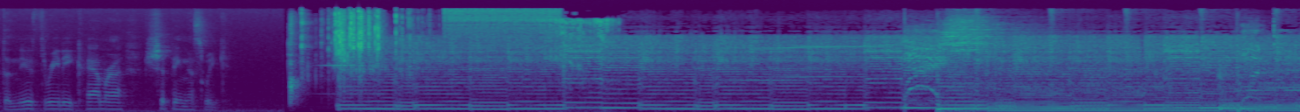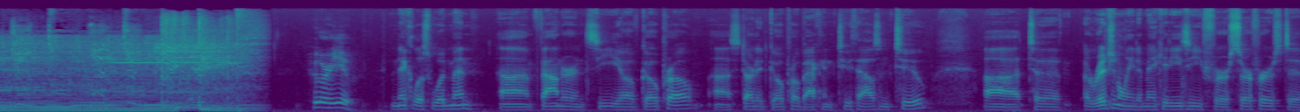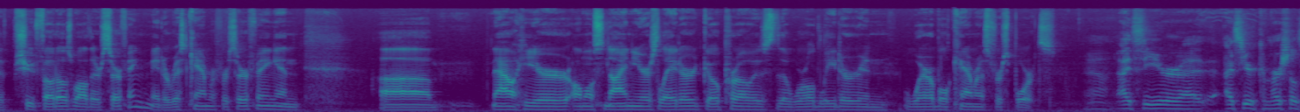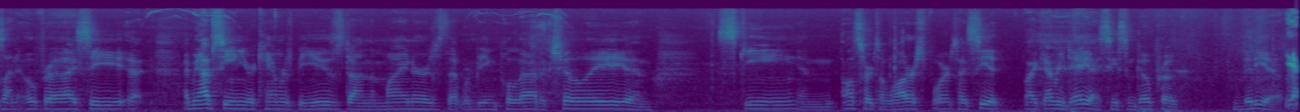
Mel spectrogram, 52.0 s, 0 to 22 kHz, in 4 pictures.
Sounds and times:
Speech: 0:00.0 - 0:02.3, 0:16.1 - 0:29.1, 0:29.8 - 0:45.6, 0:46.2 - 0:52.0
Music: 0:03.4 - 0:15.8.

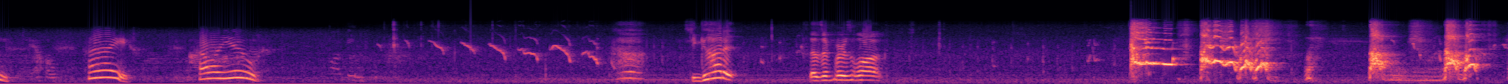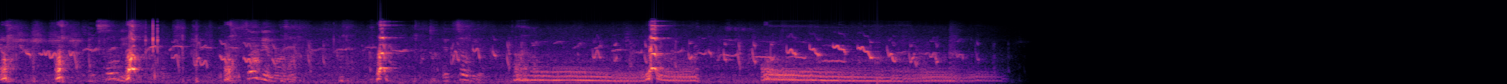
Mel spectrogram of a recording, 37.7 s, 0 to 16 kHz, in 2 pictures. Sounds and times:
Whimper (dog): 0:04.7 - 0:08.1, 0:12.2 - 0:16.5, 0:17.2 - 0:31.6.

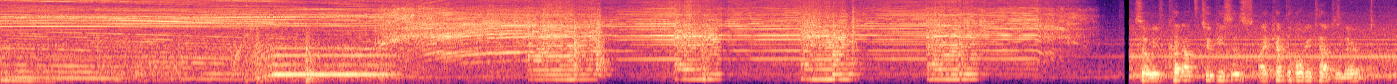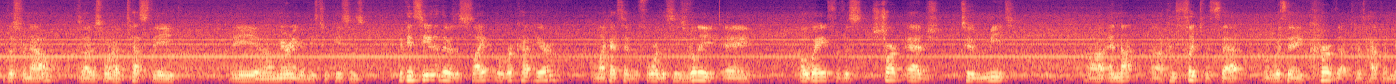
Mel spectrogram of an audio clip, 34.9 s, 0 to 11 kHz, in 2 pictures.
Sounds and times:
Drill: 0:00.0 - 0:13.8
Inside, small room: 0:00.0 - 0:34.9.

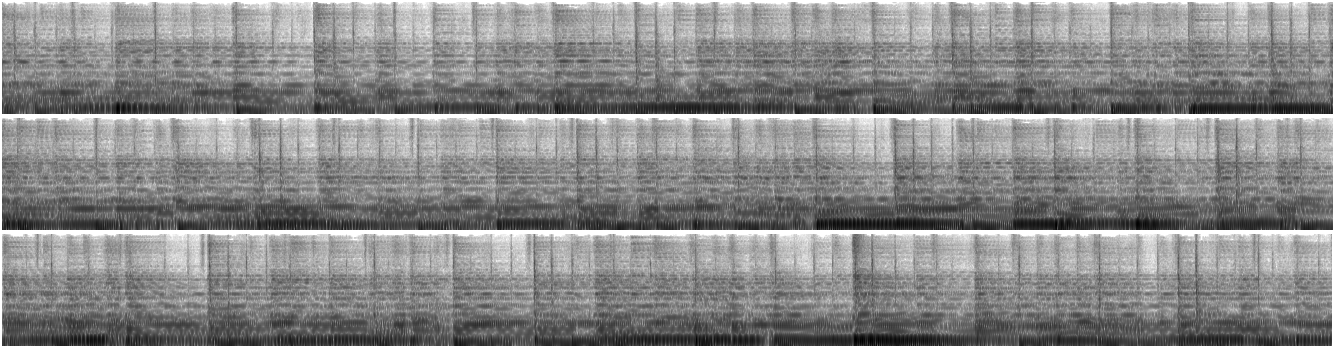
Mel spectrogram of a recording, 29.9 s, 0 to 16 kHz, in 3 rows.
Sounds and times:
Music: 0:00.0 - 0:29.9.

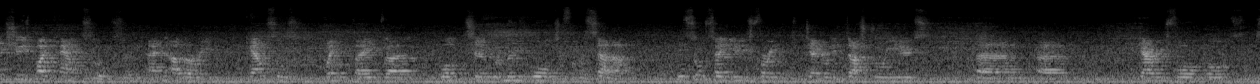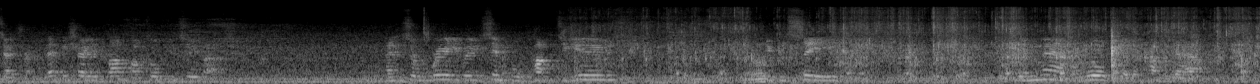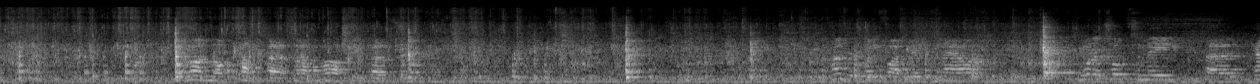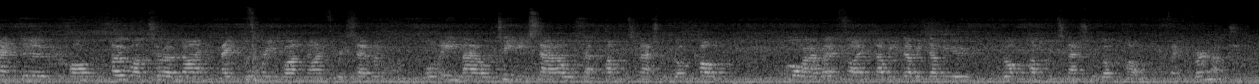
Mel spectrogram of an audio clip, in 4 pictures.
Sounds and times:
Pump (liquid): 0:00.0 - 0:15.4, 0:16.6 - 0:50.3
Water: 0:00.0 - 0:15.4, 0:16.6 - 0:50.3
Water tap, faucet: 0:18.2 - 0:36.3.

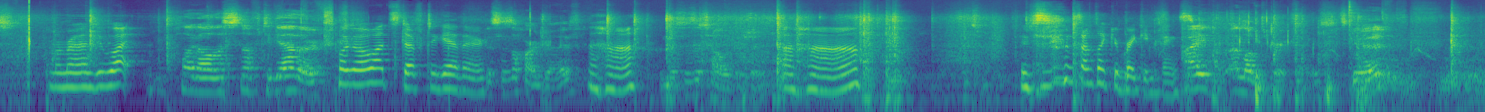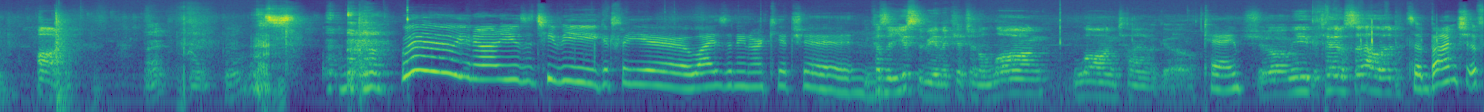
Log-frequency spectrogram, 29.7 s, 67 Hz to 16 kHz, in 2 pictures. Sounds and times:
Inside, small room: 0:00.0 - 0:29.6.

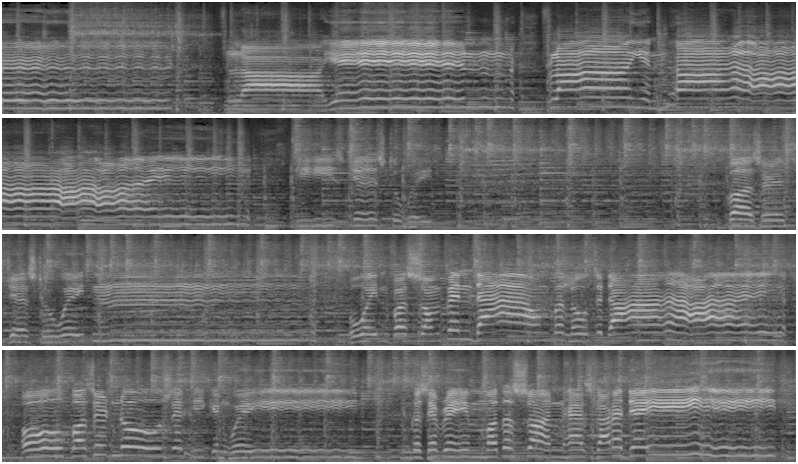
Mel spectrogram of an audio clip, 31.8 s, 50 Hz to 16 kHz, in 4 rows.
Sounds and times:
Music: 0:00.0 - 0:31.7.

